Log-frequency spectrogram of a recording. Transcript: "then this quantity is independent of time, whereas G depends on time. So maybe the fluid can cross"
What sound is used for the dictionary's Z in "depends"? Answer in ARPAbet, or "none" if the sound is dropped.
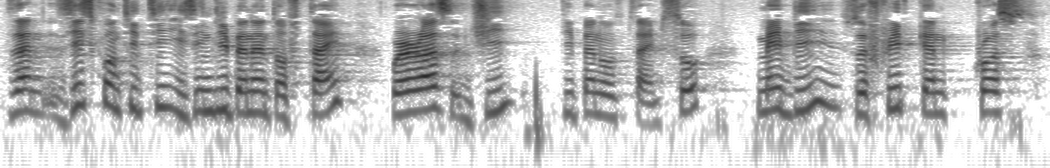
none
